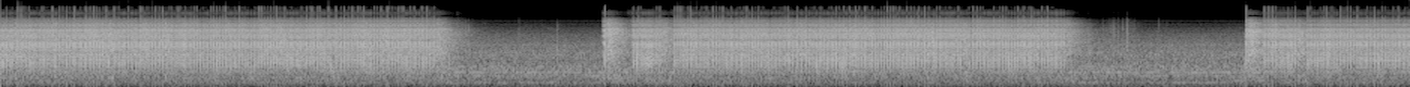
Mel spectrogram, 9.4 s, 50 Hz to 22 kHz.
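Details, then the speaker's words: Longevity MIGWeld 250 MP welder switched back from double pulse to straight MIG with no pulse; steady, even frying hiss in runs of about three seconds with clean stops between; normal straight MIG arc. "I'll put it back to just straight Mig you know with no pulse and I'll do a little bit more you see you can you know hear the"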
